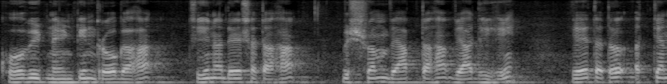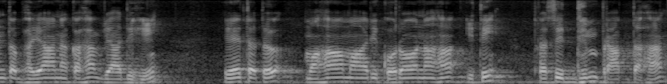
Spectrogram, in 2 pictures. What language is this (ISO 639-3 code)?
san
